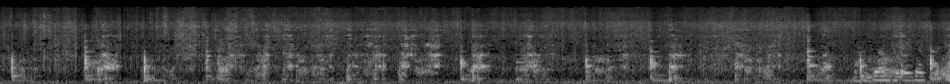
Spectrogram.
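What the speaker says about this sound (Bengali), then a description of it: "হালকা করে একটু ভেজে নেবো" Soyabean fries lightly with a little salt in a pan for a soyabean, cauliflower and potato curry, the spoon scraping and stirring in repeated close strokes over a soft steady sizzle.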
